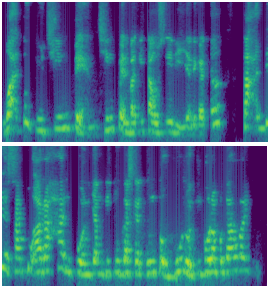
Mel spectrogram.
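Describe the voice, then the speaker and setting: Racing and husky, with a high voice and lively intonation, a man with a Malaysian Malay accent teaches history conversationally. He works English words into the lesson, asks rhetorical questions, and repeats his phrases.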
